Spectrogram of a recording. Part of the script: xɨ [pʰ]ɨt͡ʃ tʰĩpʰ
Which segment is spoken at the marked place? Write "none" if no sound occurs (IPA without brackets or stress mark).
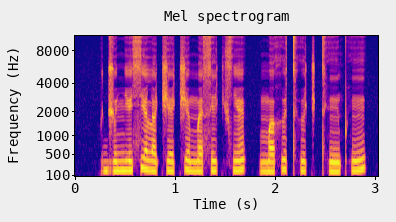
tʰ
